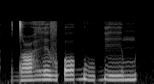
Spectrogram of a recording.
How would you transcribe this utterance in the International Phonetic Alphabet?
dˤ a˩˧ ɦ ɛ˧ v ʔ ɔ˧˥ ɠ u˩˧ ɠ e˧˥ m

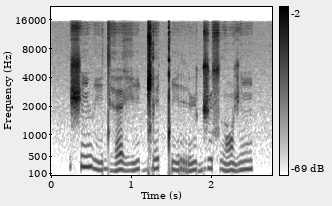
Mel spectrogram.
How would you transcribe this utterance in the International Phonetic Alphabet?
ʃ ĩ˦˥ β i˨˩˦ dʱ ɛ˩˧˩ ɣ i˩˧˩ ɡ͡ǁ e˦˥ ǃ i˨˩˦ r y˩˧˩ d͡ʒ y˥˨ s ð ɔ̃˩˧˩ ʒ ĩ˦˥

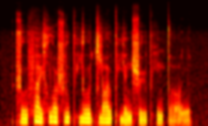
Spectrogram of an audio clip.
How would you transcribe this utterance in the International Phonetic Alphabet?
ʈ͡ʂ o˧˥ ʊ̯ f a˥˧ ɪ̯ x w ɔ˥˩ ʂ u˥ pʰ j o˥ ʊ̯ t͡ɕ j ɑ˥ ʊ̯ pʰ j ɛ˧˥ n ʂ ɻ̩˧˥ pʰ i˧ n t̪ ɑ̰˨˩˦ ŋ

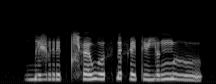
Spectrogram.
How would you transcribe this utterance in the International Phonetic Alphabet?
ɡ͡b e ʒ r e t t͡ɕʰ œ w o θ ɗ ə θ ɽ e t y j ə ŋ͡m u ɣ u

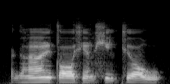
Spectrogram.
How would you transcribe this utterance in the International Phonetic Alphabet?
ɡʱ ãː ɪ̯ t ɔː xʲ ã v xʲ e lʲ kʲ ɔː w

